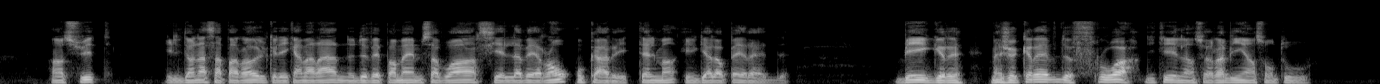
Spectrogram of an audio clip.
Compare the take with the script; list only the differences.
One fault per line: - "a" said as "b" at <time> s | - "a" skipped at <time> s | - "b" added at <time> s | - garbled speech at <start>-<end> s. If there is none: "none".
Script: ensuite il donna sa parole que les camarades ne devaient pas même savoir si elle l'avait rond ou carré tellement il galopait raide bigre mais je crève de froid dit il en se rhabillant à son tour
none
